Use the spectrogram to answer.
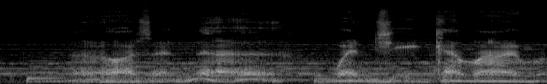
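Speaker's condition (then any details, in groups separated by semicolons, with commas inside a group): MND; first symptoms in speech; two years to diagnose, can no longer play guitar; speech affected first, can no longer sing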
